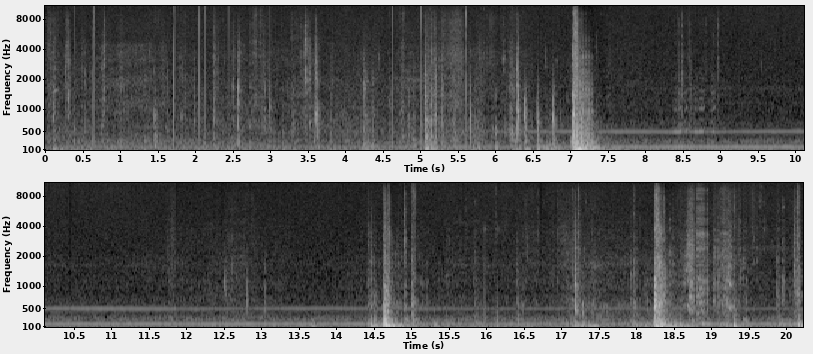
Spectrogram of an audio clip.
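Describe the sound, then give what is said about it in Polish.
Someone gets into a car: a few sharp door thunks and clunks, with rustling movement and a low steady hum in between, and no talking. “A teraz wsiądę do samochodu i zobaczymy jak będzie w środku.”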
